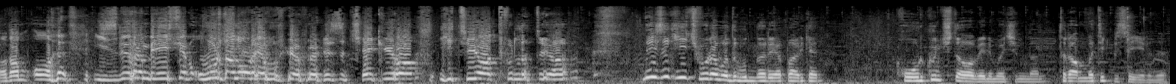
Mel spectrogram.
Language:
Turkish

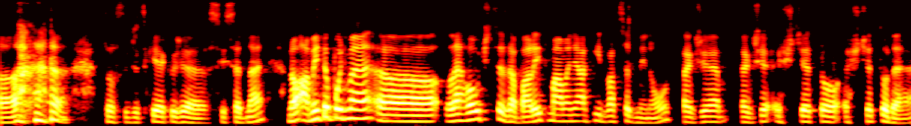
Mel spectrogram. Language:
Czech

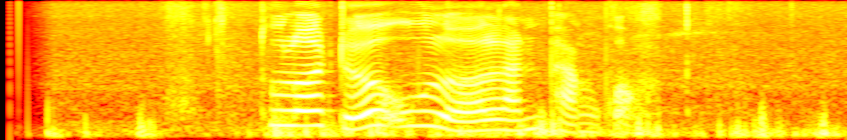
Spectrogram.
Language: Javanese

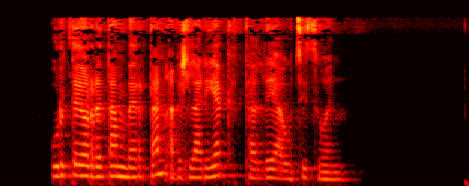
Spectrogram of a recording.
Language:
Basque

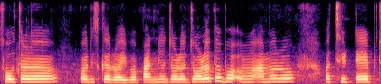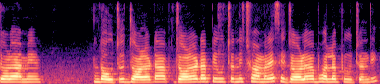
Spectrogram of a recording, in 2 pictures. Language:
Odia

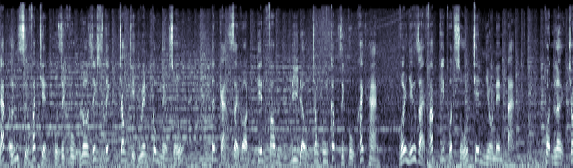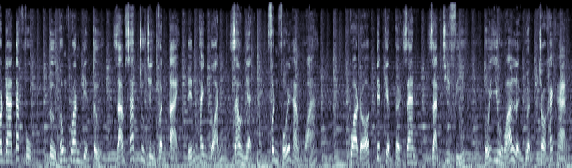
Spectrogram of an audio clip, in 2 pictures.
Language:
Vietnamese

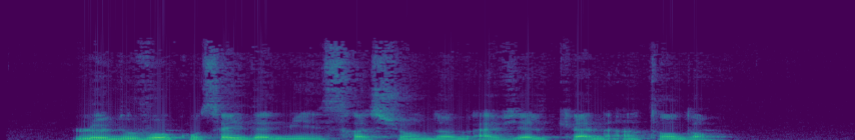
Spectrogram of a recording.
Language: French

